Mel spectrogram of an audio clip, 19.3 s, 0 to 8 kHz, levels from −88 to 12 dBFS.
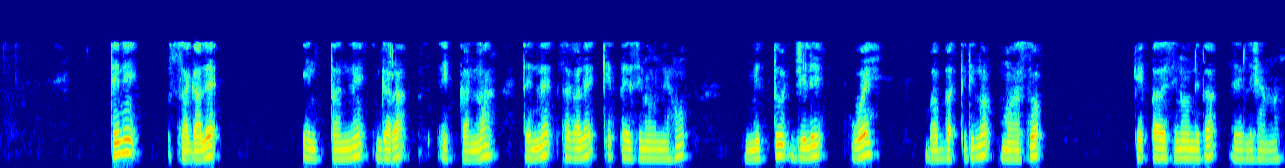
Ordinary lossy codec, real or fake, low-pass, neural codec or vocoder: AAC, 16 kbps; real; 7.2 kHz; none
